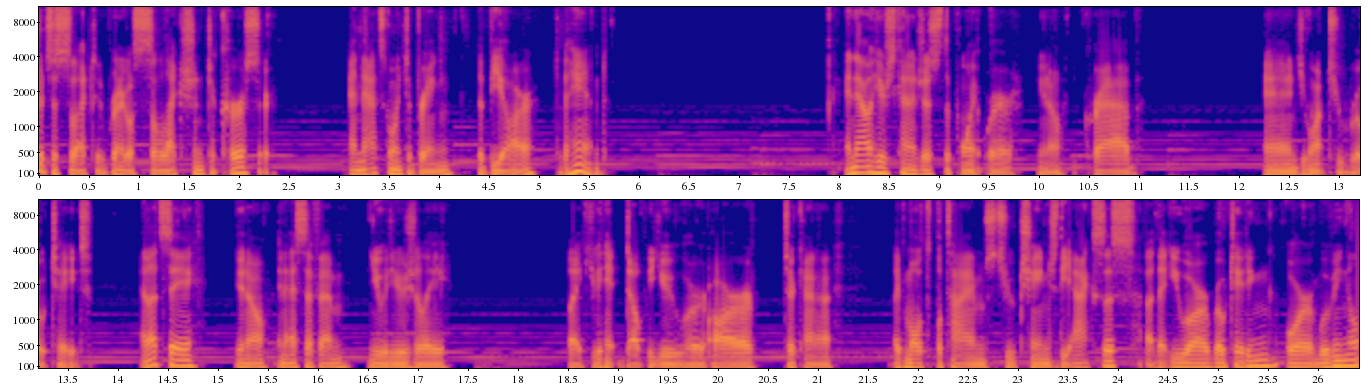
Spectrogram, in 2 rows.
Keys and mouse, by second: 2.5 s, 3.7 Escape, 5.6 middle drag, 6.4 middle drag, 6.9 shift+middle click, 8.5 click, 9.4 click, 10.9 click, 12.8 click, 13.9-14.3 middle drag, 14.5 shift+middle click, 14.9 middle drag, 18.6 middle drag, 19.0 middle drag, 24.3 middle click, 24.9 middle click.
